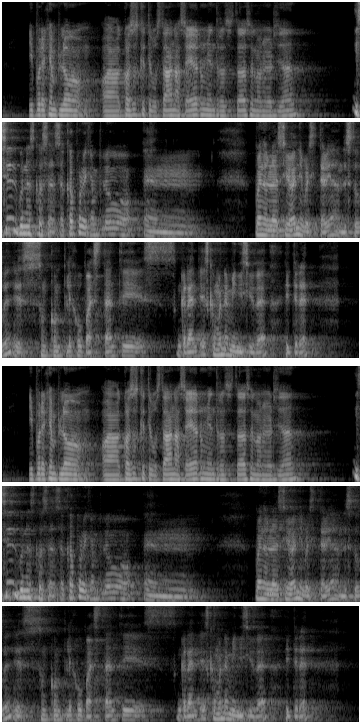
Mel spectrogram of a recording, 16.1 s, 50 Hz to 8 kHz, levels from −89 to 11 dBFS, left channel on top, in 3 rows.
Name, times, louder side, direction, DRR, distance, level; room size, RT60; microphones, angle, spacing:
voice 1, 0.4-4.4, right 1 dB, 10° right, 9 dB, 0.9 m, -31 dB
voice 2, 5.3-8.4 8.7-15.8, left 3 dB, 80° left, 7 dB, 1.6 m, -32 dB
23.0 x 20.5 x 8.9 m, 1.2 s
head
